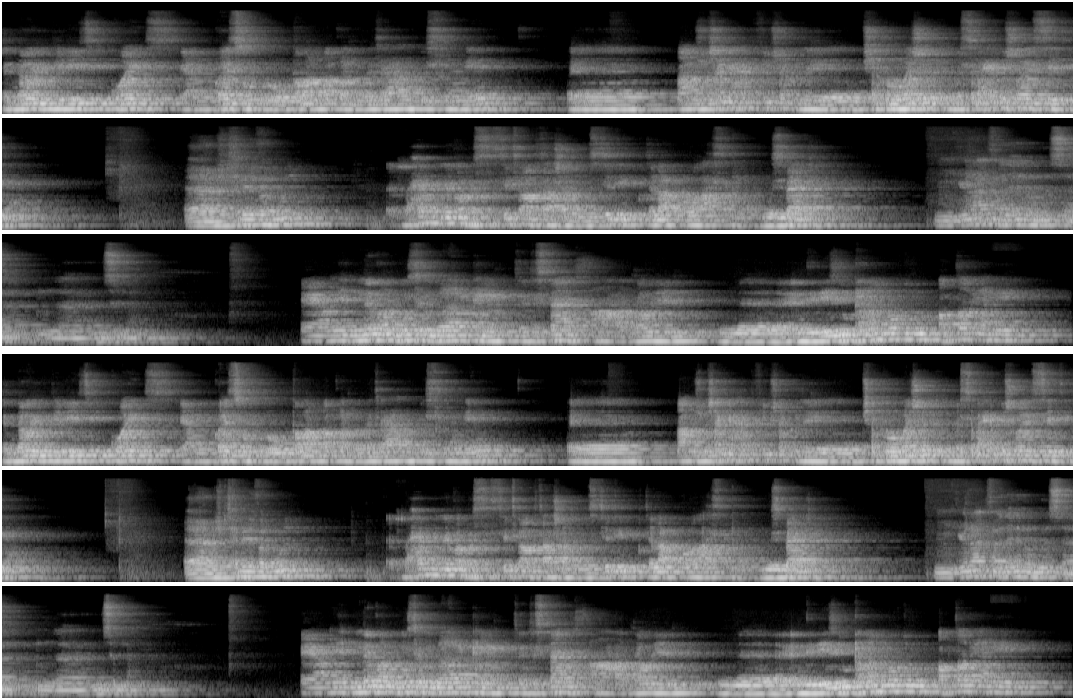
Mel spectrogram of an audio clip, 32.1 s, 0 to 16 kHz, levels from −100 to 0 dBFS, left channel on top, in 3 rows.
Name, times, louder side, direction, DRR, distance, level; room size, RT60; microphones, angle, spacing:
voice 1, 0.0-4.9 5.7-6.3 6.8-10.9 14.7-18.9 24.4-31.6, equal, 50° right, -3 dB, 0.7 m, -27 dB
voice 2, 12.5-13.7 20.0-22.7, right 2 dB, 85° right, -1 dB, 0.3 m, -29 dB
3.1 x 3.0 x 2.2 m, 1.4 s
head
